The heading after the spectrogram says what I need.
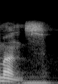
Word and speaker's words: months: months in the ensuing months in the ensuing month okay now a trick with the word months okay is not to pronounce the th so instead of saying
